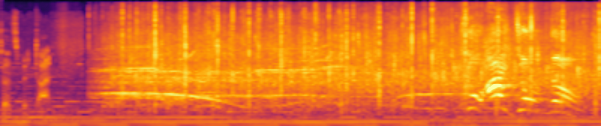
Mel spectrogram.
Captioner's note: crowd cheering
